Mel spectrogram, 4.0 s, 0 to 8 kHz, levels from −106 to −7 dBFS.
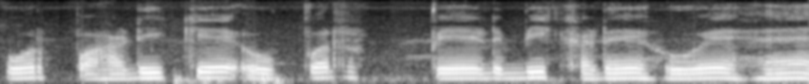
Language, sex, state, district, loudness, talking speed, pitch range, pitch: Hindi, male, Uttar Pradesh, Saharanpur, -13 LUFS, 135 wpm, 135-150 Hz, 140 Hz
